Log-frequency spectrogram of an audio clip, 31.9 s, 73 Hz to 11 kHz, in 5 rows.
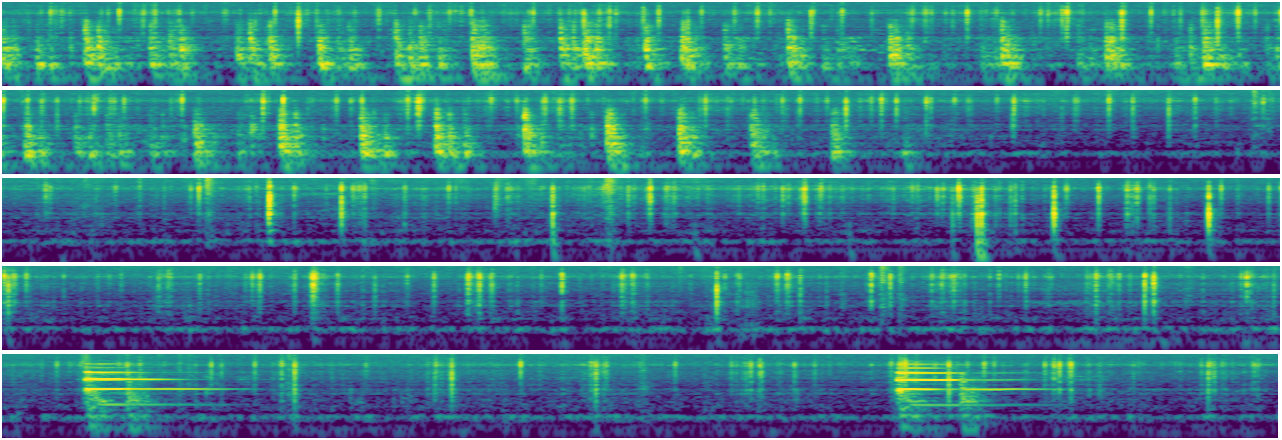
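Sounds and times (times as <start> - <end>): sharp clicks and knocks: 0.0 - 27.1, 27.7 - 31.8
bell ding: 26.0 - 26.8, 30.0 - 30.9.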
